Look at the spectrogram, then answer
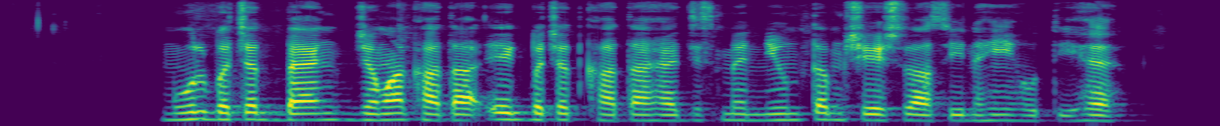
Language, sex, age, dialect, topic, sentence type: Hindi, male, 18-24, Garhwali, banking, statement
